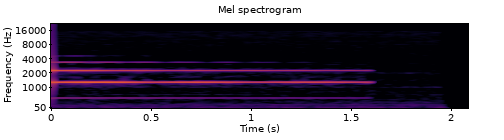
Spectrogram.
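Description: A struck bell ringing on and slowly fading, then cut off abruptly about one and a half seconds in.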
